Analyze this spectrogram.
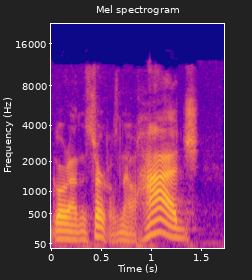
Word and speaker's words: hajj: around the circles now hajj is a pilgrim to mecca hag is the egyptian pronunciation hog in hebrew means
